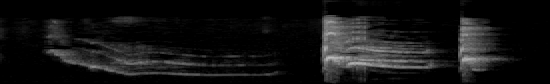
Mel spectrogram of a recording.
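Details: Maltese dog howling from separation anxiety: a long howl sliding down from high to lower pitch and wavering for about two seconds, then two shorter, louder yelping howls falling in pitch, indoors with no other sounds.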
